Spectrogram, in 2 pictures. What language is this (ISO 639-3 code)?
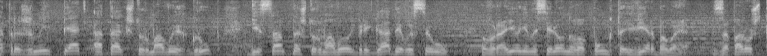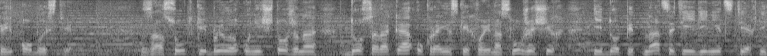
rus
